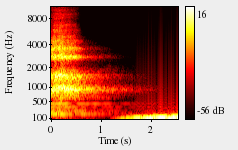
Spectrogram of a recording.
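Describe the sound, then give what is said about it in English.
A voice imitates someone breathing out right next to an ear: a long, breathy, slightly voiced exhale that fades over about a second. A low rumble rises underneath as it trails off. “And then right next to my ear, I hear someone just breathe out like,”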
